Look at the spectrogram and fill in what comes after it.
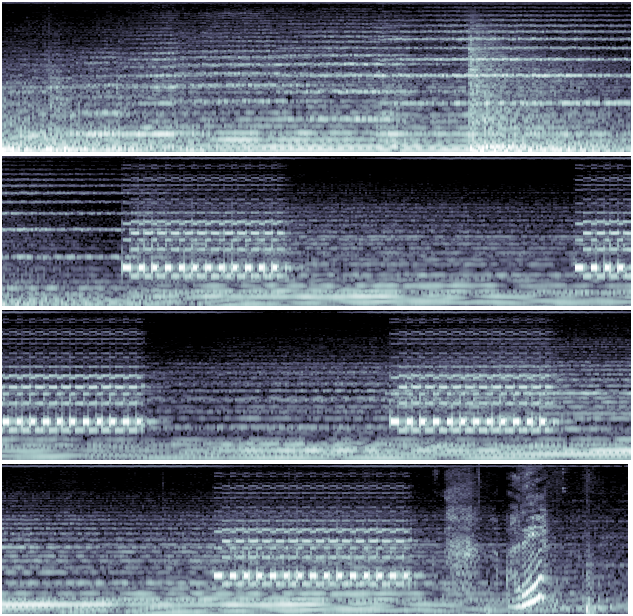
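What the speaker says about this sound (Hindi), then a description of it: "अरे ये फोन कब से बजे जा रहे, उठाइए ना।" A landline telephone rings insistently in a scene from a Hindi TV serial, giving four separate bursts of ringing at steady intervals over a background of music and dialogue.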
